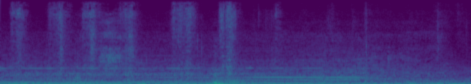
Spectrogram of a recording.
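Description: Engine bay cleaner being sprayed under a car hood, a series of short hissing bursts from the spray bottle over a low steady hum, with no talking.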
